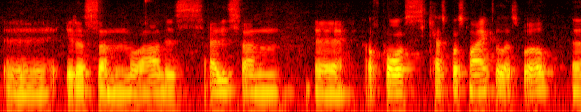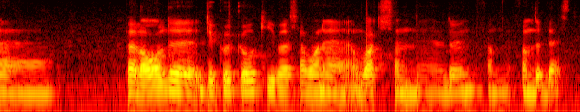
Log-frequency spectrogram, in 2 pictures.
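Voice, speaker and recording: A man's voice: low voice, completely flat delivery, measured pace, dark tone. A young man from Denmark answering interview questions casually, with many fillers and restarts. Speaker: interview guest, goalkeeper.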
